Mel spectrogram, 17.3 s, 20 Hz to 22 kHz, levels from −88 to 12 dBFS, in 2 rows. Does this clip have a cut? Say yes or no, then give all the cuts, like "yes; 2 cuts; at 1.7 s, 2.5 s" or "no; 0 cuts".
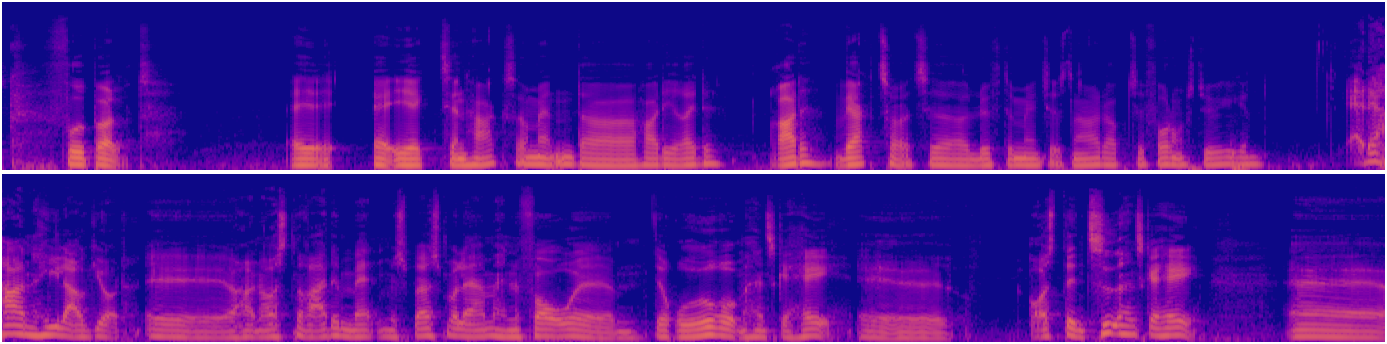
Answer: no; 0 cuts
